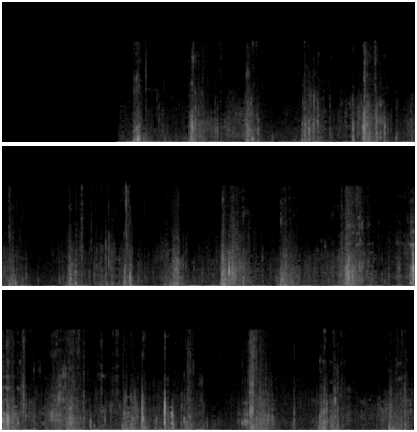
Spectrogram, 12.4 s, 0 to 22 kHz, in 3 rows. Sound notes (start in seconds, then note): 0.0 sound of walking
